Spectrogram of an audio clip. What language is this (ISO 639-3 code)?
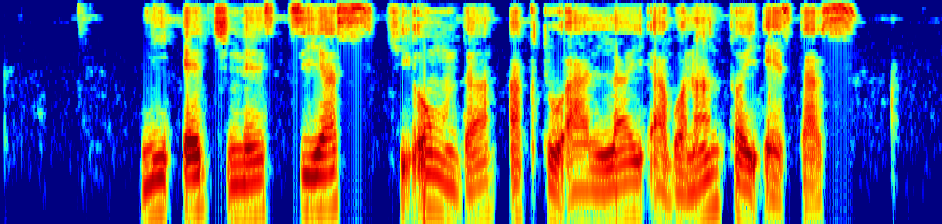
epo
